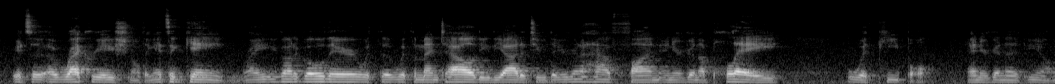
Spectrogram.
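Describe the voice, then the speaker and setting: A man's voice: lowish voice, mellow, lo-fi sound. A man vlogging about paintball to camera, in a rambling casual talk with many fillers and restarts.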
